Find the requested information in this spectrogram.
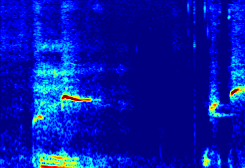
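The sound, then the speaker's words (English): A person whistles a short melodic phrase from a theme tune, a few sustained rising notes, pauses briefly, then resumes with two more quick notes; no one talks. “I don't think I can whistle it. Yeah, it's an interesting one. Why don't you try? You should try, maybe.”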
